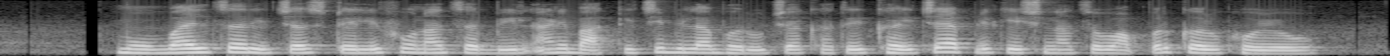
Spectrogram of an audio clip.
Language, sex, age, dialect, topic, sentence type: Marathi, female, 56-60, Southern Konkan, banking, question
